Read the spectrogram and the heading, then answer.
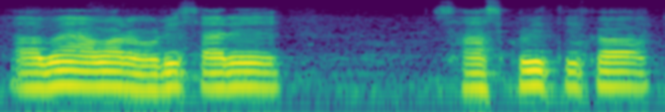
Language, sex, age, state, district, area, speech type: Odia, male, 30-45, Odisha, Balangir, urban, spontaneous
